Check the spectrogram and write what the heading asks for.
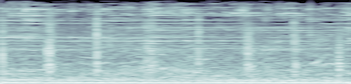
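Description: Harness bells jingling on a walking carriage horse, shaken with each step, along with hooves clopping on the pavement about three times a second.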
